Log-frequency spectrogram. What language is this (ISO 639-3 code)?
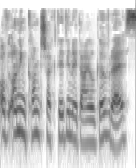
cym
